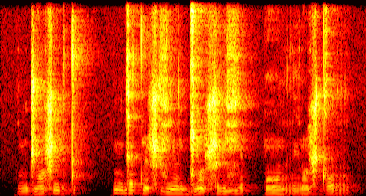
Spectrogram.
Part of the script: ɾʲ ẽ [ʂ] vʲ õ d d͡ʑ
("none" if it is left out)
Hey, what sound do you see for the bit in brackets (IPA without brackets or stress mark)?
ʂ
